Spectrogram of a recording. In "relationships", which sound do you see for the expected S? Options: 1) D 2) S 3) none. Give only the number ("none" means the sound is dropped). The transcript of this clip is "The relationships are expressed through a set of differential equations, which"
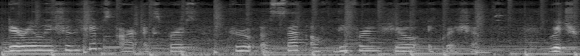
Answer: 2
